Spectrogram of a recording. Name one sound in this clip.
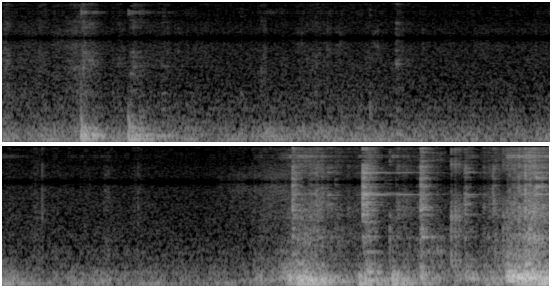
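Metal parts of a trap clink and rattle in a man's hands.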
